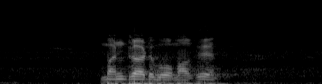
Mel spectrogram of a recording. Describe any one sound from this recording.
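A man reads out calmly through a microphone.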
